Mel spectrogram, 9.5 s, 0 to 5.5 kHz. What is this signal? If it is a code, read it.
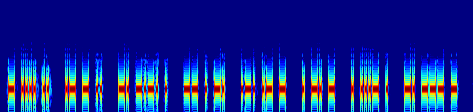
Morse code, heard as a keyed tone, about 31 wpm, 550 Hz. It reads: THI ATI NCE MEN RAT ENT EVE NOT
